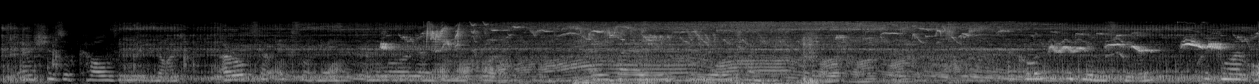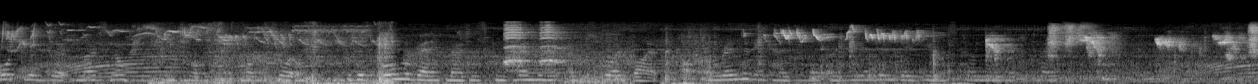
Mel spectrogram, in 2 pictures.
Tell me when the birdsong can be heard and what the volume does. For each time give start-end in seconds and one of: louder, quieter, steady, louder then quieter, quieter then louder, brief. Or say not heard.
3.8-25.1 louder.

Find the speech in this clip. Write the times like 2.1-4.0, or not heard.
0.1-5.1, 5.8-9.2, 10.0-23.3.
